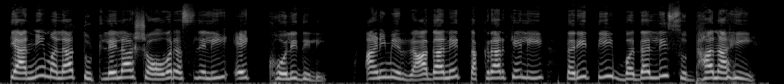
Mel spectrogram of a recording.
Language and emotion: Marathi, angry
